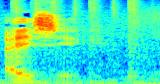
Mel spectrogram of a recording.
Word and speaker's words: ASIC: The ASIC chip, pronounced ASIC, is a chip that was often used by hardware vendors at the time for a particular application or shortcut.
